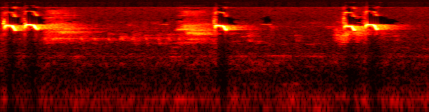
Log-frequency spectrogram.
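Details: Brown-throated sunbird giving spaced pairs of high, hooked chirps with soft, lower twittering between them over a quiet background.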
